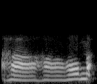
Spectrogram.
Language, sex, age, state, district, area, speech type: Odia, female, 60+, Odisha, Jharsuguda, rural, conversation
